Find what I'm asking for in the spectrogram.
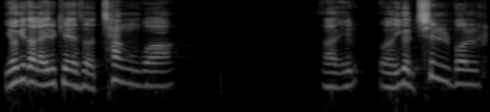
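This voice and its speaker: A man with a high, fairly bright voice gives a public lecture, going through each character piece by piece. He points at the board as he talks and often asks a question before answering it himself.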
